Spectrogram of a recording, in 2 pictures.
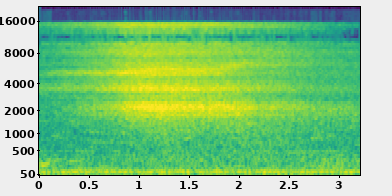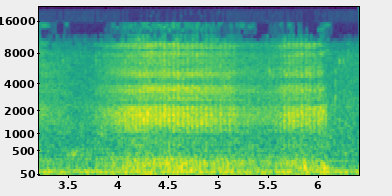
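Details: A napping walrus snores in long, rasping breaths over a steady low rumble of water, recorded on National Napping Day.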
